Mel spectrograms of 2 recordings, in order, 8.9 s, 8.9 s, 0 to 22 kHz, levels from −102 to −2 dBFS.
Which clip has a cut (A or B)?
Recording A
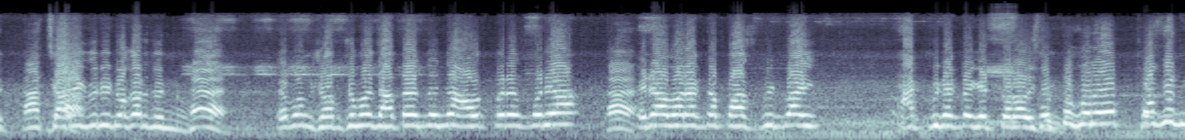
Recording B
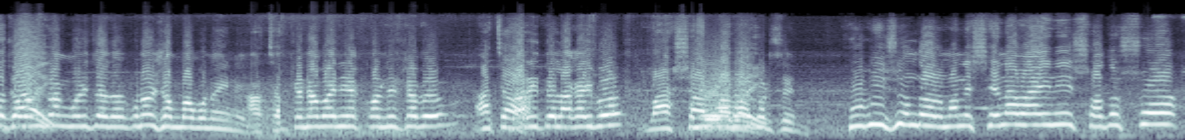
B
